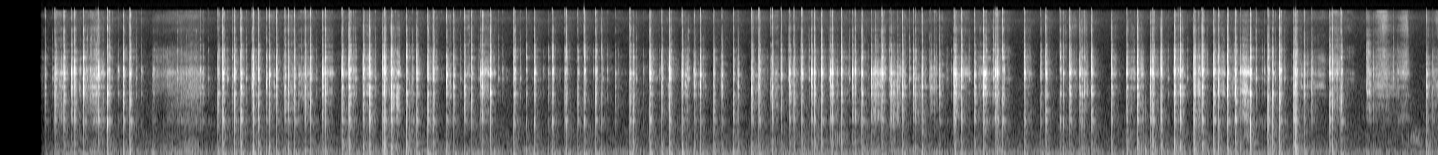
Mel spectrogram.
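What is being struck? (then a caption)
Small flat plastic compass. Fingertips and short nails tap and scratch across the printed dial of a palm-sized, flat white plastic qibla compass with a small inset compass, lying on a wool blanket. Rapid, dry, bright plastic clicks and scratchy ticks come in dense bursts with brief pauses and no ring.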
